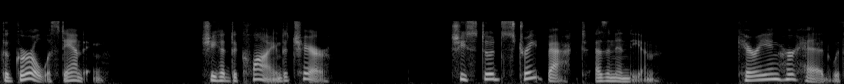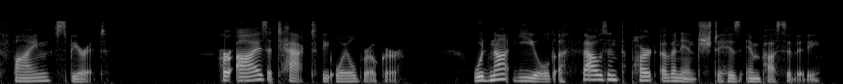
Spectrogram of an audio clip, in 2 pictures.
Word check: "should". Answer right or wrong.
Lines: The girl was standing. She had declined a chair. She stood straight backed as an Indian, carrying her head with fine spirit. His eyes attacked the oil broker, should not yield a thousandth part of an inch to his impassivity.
wrong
